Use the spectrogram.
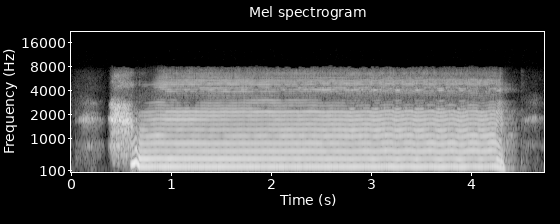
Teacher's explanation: what I'm doing is I'm buzzing on a nasal. When I say nasal, I don't mean I'm buzzing through my nose. · Term: semi-occluded phonation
